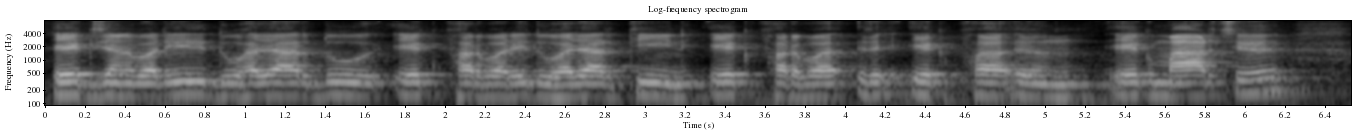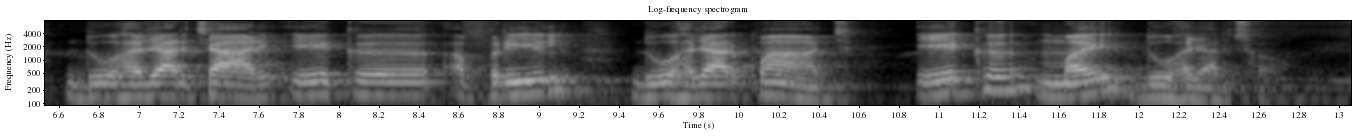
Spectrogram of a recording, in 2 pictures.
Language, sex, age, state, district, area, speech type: Hindi, male, 30-45, Bihar, Muzaffarpur, rural, spontaneous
